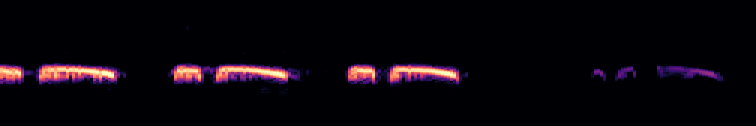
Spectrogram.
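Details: Spotted dove calling, as a lure for training decoy birds: three rapid phrases, each a clipped note then a sustained descending coo, followed by a softer, fainter phrase after a gap; no other sounds.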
